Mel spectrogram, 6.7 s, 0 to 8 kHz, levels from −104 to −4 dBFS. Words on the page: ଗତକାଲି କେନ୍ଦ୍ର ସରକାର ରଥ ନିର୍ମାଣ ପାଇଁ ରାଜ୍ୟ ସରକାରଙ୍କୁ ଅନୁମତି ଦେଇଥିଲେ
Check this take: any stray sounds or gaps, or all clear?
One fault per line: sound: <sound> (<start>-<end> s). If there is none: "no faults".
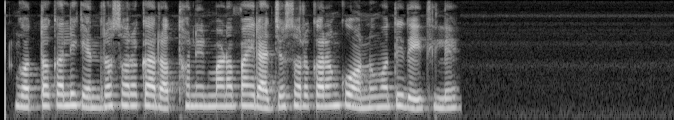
no faults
